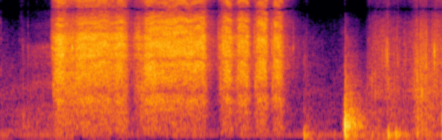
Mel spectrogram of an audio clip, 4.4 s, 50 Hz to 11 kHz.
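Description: Paper towel rubbed briskly across a Honda Odyssey FL350 engine intake, a sustained rasping wipe followed by several short strokes, close and fairly loud.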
